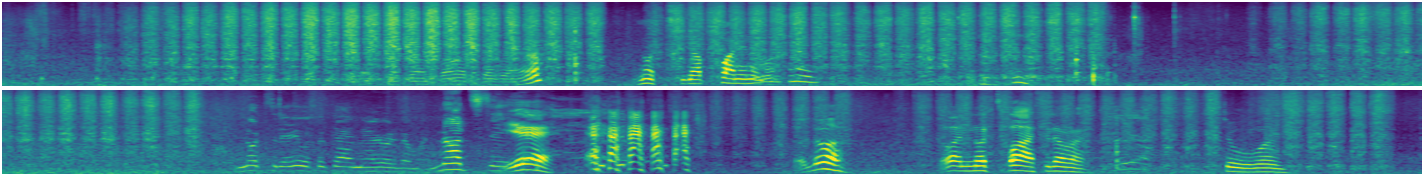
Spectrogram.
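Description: A man grates coconut by hand, rasping rapidly against a metal grater.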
